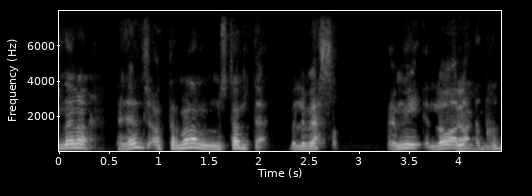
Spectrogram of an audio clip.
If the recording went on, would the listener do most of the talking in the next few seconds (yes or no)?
no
